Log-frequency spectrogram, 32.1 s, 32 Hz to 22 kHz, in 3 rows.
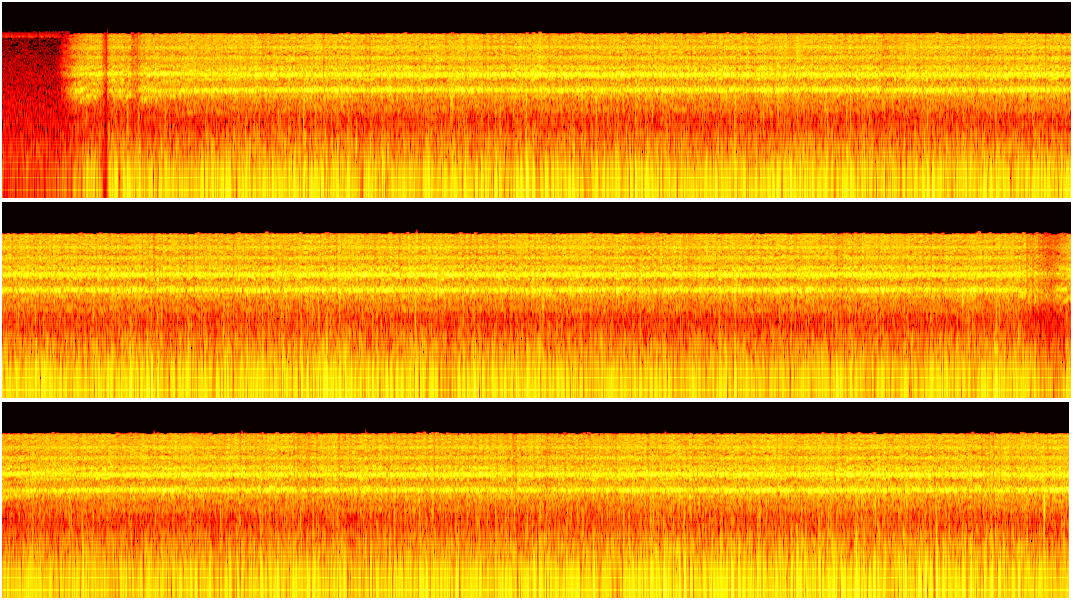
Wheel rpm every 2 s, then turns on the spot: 70, 160, 160, 160, 160, 160, 160, 160, 160, 160, 120, 160, 160, 160, 160, 160.
none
